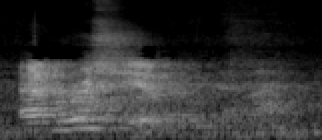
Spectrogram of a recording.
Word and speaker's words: americium: Americium. Spelled like America. It's called americium.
